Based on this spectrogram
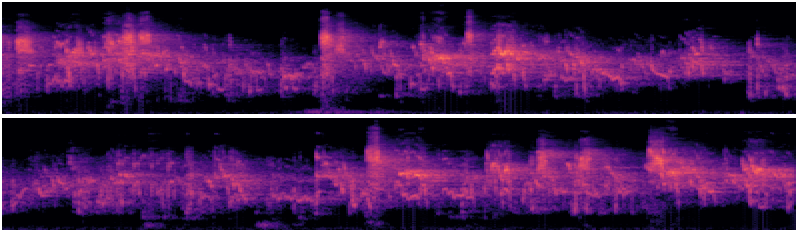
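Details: Happy pet budgie warbling without pause, a dense run of rasping squawks and twittering chirps that swells and fades across the whole stretch.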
